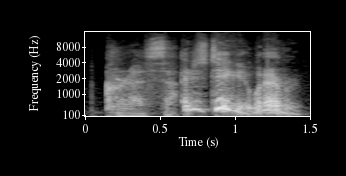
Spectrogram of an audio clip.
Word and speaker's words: Curaçao: Blue Caraco, Blue Caraco.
